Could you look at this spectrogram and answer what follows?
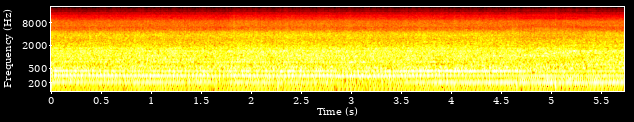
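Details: Troy-Bilt walk-behind mower after self-propel cable lubed and fuel stabilizer added; engine holds a steady, even buzz with no misses or surging, running normally.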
